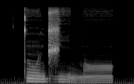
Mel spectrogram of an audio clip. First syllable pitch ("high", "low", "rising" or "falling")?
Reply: high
